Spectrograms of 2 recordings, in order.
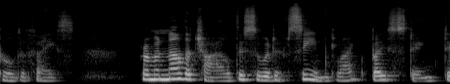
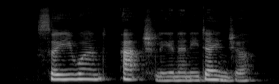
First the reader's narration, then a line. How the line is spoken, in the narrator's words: Douglas said flatly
